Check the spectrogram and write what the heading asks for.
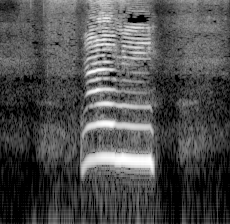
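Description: A high-pitched human voice holding one steady, drawn-out vowel for under a second, starting about a second in.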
